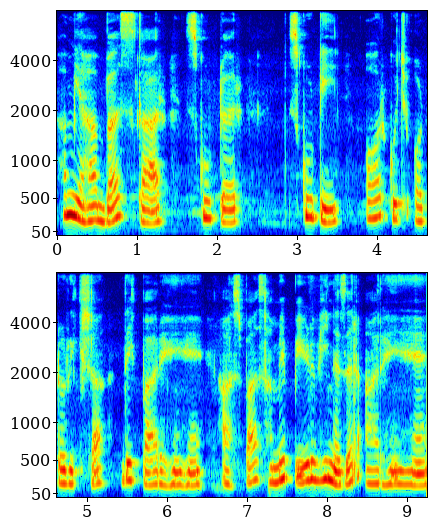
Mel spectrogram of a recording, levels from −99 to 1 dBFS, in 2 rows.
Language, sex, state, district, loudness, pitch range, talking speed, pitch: Hindi, female, West Bengal, Kolkata, -18 LUFS, 175-230 Hz, 140 wpm, 190 Hz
